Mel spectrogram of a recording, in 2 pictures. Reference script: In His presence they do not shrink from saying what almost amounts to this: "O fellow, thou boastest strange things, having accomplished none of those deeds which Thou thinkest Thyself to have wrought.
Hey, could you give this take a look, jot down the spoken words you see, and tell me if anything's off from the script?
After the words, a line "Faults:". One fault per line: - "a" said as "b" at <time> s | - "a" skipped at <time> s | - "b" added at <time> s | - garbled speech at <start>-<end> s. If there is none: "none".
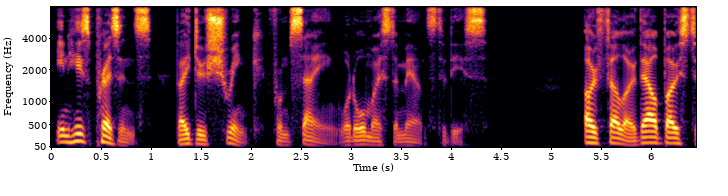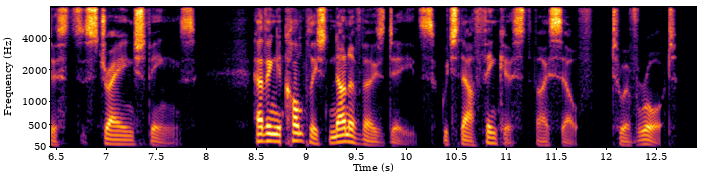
In His presence they do shrink from saying what almost amounts to this: "O fellow, thou boastest strange things, having accomplished none of those deeds which Thou thinkest Thyself to have wrought.
Faults:
- "not" skipped at 1.5 s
